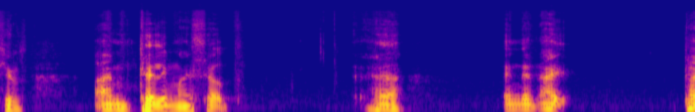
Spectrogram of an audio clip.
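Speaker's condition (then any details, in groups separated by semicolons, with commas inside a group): Cerebral palsy; present from birth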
